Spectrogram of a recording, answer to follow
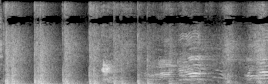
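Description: A run of flat thuds of hands slapping a wrestling ring's apron, about two a second, then voices shouting from ringside.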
